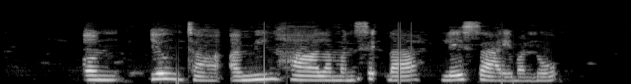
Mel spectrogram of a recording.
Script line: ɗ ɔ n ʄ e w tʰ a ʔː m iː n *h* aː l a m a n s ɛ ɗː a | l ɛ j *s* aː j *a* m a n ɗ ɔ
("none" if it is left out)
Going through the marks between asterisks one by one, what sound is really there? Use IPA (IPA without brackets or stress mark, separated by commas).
h, s, ɛ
